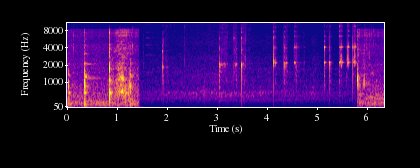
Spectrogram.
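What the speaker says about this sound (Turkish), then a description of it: "Karıştırıyorum" A spoon scrapes and clinks in a bowl while grated potato is stirred into a minced meat filling for Turkish potato and mince bazlama. The quiet, irregular taps and knocks are spaced apart, with a louder kitchen noise at the start and end.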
